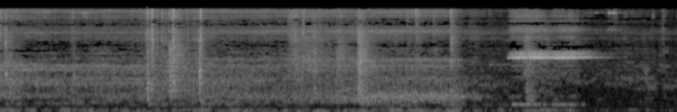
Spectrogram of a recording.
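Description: Steady background noise at a street food stall where medu vadas are being fried and drained, with a few sharp metal clicks. About eight seconds in comes a loud steady tone lasting about a second, after which the noise falls away.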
